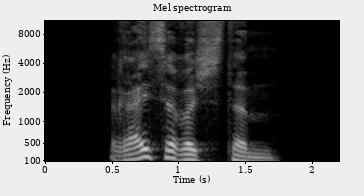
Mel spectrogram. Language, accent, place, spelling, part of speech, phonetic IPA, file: German, Germany, Berlin, reißerischstem, adjective, [ˈʁaɪ̯səʁɪʃstəm], De-reißerischstem.ogg
- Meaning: strong dative masculine/neuter singular superlative degree of reißerisch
